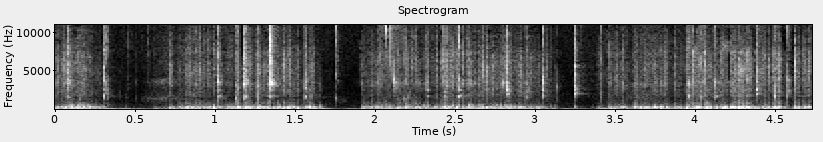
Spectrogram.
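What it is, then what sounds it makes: Foam microphone windscreen being scratched. Fingertips and short nails of both hands scratch rapidly over the soft, porous black foam windscreen covering a large studio microphone. The result is a dense, loud, low rumbling scrape with faint crackly ticks on top, in three sustained bursts separated by two brief dips in level.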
